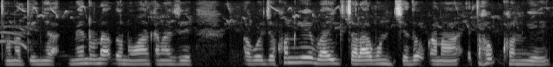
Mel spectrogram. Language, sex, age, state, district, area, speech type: Santali, male, 18-30, West Bengal, Purulia, rural, spontaneous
